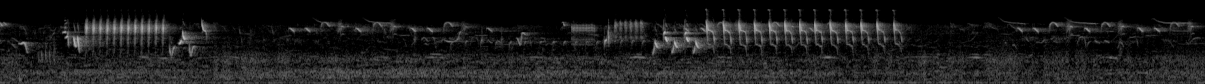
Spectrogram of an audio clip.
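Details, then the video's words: Varied common nightingale song: a fast machine-gun rattle of sharp clicks, high short notes, then a second, longer rapid rattle, with a few scattered phrases at the end. "Rossignol philomèle (Luscinia megarhynchos) - Usignolo comune - Common nightingale"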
